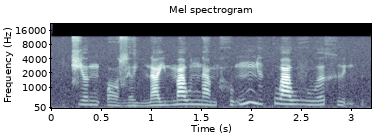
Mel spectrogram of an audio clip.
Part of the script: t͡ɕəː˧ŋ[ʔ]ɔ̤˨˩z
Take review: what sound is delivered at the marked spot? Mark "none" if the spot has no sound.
ʔ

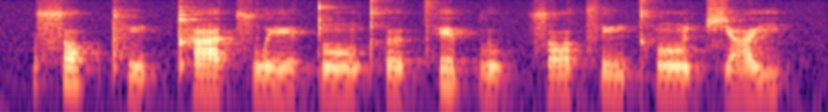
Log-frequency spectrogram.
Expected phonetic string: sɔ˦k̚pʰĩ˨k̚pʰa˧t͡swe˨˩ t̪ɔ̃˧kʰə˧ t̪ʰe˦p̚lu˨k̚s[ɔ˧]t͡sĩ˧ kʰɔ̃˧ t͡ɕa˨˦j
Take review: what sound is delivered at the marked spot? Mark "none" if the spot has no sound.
ɔ˧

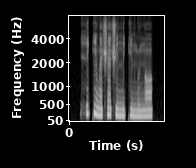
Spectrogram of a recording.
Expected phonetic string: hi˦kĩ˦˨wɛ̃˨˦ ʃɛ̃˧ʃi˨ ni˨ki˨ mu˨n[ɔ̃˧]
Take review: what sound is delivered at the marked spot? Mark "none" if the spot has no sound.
ɔ̃˧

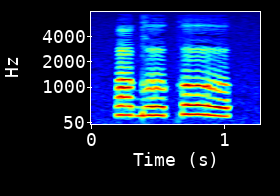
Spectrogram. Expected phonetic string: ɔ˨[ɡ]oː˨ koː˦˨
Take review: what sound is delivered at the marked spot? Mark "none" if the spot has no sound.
ɡ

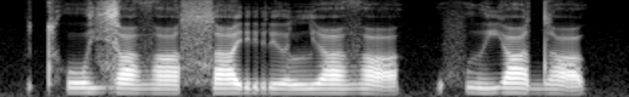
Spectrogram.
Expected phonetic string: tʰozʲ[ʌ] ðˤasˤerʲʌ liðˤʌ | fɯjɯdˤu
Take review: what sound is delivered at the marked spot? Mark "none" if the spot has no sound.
a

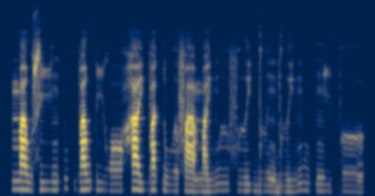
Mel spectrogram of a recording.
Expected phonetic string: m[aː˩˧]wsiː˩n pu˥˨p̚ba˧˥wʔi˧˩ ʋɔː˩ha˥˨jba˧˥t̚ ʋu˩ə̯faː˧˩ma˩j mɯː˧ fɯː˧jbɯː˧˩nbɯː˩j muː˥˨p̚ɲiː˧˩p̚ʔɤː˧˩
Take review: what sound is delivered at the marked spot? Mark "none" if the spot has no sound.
aː˧˩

